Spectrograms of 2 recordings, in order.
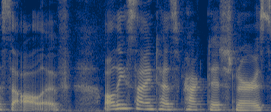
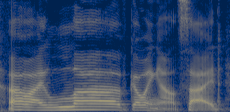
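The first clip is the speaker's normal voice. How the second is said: slow, drawn-out sarcastic LOVE; heavy eye-rolling sarcasm, stretching out "love"; exaggerated sarcasm; slower than usual. Shown as a demonstration. Presenter demonstrating the first training trials, exaggerated sarcasm. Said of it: "very exaggerated, um, eye rolling and, um, intonation of voice".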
